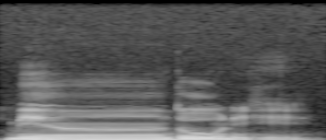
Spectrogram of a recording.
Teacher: Tushundingiz? Sukun qo'yilmagani bu degani nunni o'zidan keyingi harfga yedirib olgan degani. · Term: Ixfo qoidasi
